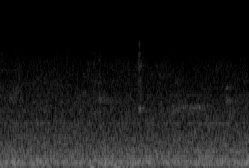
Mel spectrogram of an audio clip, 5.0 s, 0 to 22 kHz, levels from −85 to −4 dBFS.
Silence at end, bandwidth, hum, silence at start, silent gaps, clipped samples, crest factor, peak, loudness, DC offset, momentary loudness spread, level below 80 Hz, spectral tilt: 0 s; over 20 kHz; none; 0 s; none; under 0.1%; 14 dB; -36 dBFS; -51 LUFS; under 0.1%; 2 LU; -62 dBFS; -6.5 dB/octave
